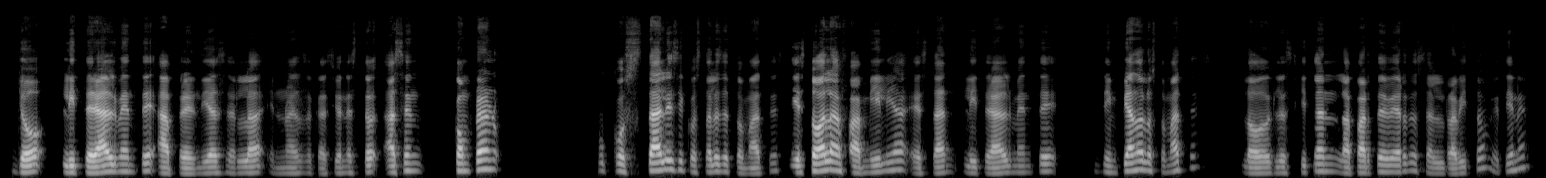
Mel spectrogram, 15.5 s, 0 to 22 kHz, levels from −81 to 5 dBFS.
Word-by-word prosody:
Yo 150 +2 +3
literalmente 150 +4 +5
aprendí 120 0 0
a 130 - +4
hacerla 130 +1 -3
en 125 -4 -25
una 120 0 -13
de - - -7
esas 125 0 -20
ocasiones, 130 +3 -12
to 150 +1 -3
hacen 165 +5 -2 0.3
compran 195 +5 +3 1.0
u 175 -1 -19
costales 175 +4 +4
y - - -7
costales 150 0 -6
de 155 - -6
tomates, 120 +8 -9
y 140 - -2
es 140 - -6
toda 170 +1 +8
la 185 -3 +5
familia, 170 +6 -2
están 125 0 -5
literalmente 140 +4 -5 0.4
limpiando 170 +6 +1
los 175 -1 -7
tomates, 175 - -7 0.4
los 125 0 -3
les 130 +1 -12
quitan 160 +1 -5
la 125 -1 -3
parte 130 +3 -1
verde, 150 +4 -4
o - - -20
sea, 150 -7 -13
el 115 -1 -11
rabito 125 - -9
que 230 - -22
tienen, 220 +9 -13
140 Hz, 160 wpm, -23 LUFS, 130-170 Hz, 1.0 s, toda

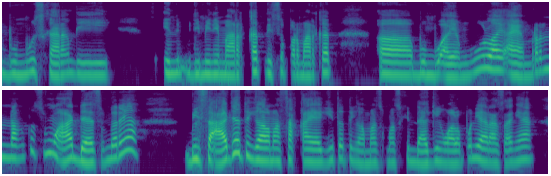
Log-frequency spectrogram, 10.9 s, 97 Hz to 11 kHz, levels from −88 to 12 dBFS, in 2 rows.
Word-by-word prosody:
bumbu 195 +2 -5
sekarang 190 -1 -2
di 185 -1 -6 0.6
in 200 0 -3
di 195 -3 -8
minimarket, 190 +3 -1
di 195 - -5
supermarket, 185 +1 -2 0.5
eee, 190 -2 +5
bumbu 190 0 -2
ayam 170 -1 0
gulai, 250 +5 +3
ayam 175 -3 +1
rendang 245 +3 -1
itu 250 - -21
semua 290 -9 +3
ada. 215 -5 +3
Sebenarnya 245 - +1 0.5
bisa 225 -1 +3
aja 330 - +6
tinggal 225 -9 +4
masak 210 +1 -2
kayak 200 +1 -1
gitu, 235 - -4
tinggal 195 -6 -8
masuk-masukin 190 +1 -9
daging, 185 +2 -3
walaupun 190 +7 -2
ya 210 - +4
rasanya 195 +5 -3
195 Hz, 165 wpm, -23 LUFS, 185-225 Hz, 0.6 s, aja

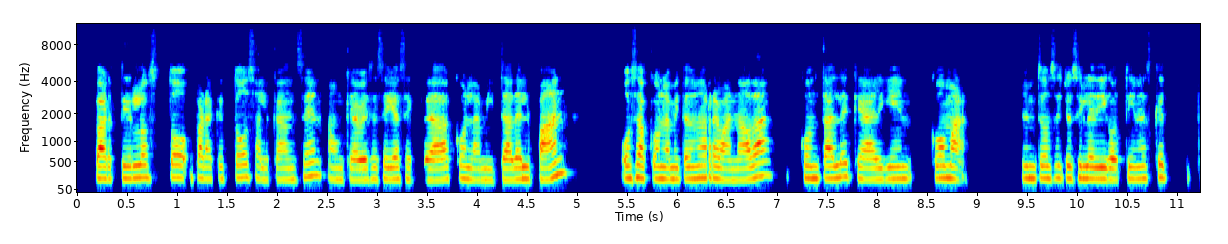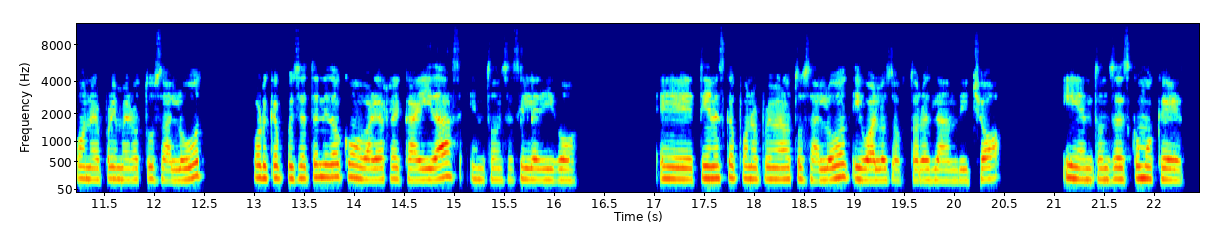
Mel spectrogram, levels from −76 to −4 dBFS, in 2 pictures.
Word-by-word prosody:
partirlos 205 +1 +2
to 215 -2 0
para 200 -2 0
que 200 - -8
todos 215 +2 -4
alcancen, 185 +5 -4
aunque 185 -1 -5
a - - +4
veces 185 +1 0
ella 195 0 +1
se 190 -1 -9
queda 180 +1 +3
con 200 0 -4
la 180 - -3
mitad 180 0 -1
del 195 +1 +2
pan, 230 +11 +2 0.5
o - - -1
sea, 210 -1 +3
con 200 0 -1
la 190 - +1
mitad 195 0 -1
de 200 - 0
una 210 +1 +2
rebanada, 200 +5 +2 0.2
con 205 -1 -1
tal 205 +1 +3
de 230 0 -1
que 200 -3 -3
alguien 195 +2 -1
coma. 205 -2 0 0.5
Entonces, 205 0 -2
yo 205 - 0
sí 205 - -3
le 200 -1 +2
digo: 190 -2 +2
"Tienes 200 +2 -4
que 215 -1 -3 0.3
poner 195 -2 -1
primero 185 -1 -1
tu 200 - -3
salud", 180 +7 +1 0.5
porque, 210 -1 +2
pues, 205 0 -2
si 205 - +2
ha - - +1
tenido 225 +1 +2
como 215 -3 +2
varias 185 +1 +2
recaídas, 190 +5 +3
entonces, 185 -2 -6
sí 195 - -2
le 185 -1 +2
digo: 180 -1 -1 0.7
"Eh, 190 -2 +2
tienes 205 0 +4
que 210 - 0
poner 195 -2 -1
primero 190 0 +1
tu 190 - -2
salud", 185 +5 +2
igual 180 -3 +3
los 180 0 +1
doctores 175 0 -2
le 175 - 0
han 170 0 -3
dicho. 185 +4 -1 0.6
Y 210 -3 +3
entonces, 185 +1 0
como 205 -1 +3
que 180 -3 +2
195 Hz, 190 wpm, -23 LUFS, 185-205 Hz, 0.7 s, a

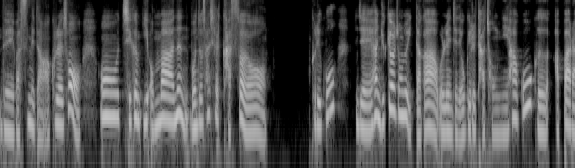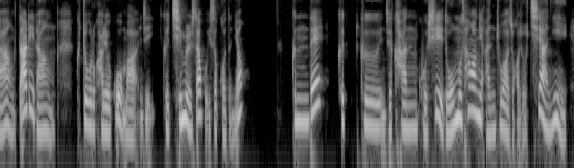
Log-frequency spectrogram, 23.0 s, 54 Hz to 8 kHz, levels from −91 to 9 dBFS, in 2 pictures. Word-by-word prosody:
네 170 -4 -4
맞습니다. 175 +5 -2
아 - - -4
그래서 205 +10 +2 0.4
어 250 -1 +3
지금 230 -1 +1
이 210 0 0
엄마는 225 +4 +2
먼저 200 +2 -1
사실 265 +3 -3
갔어요. 160 - 0 0.9
그리고 250 - -2 0.4
인제 180 -3 0
한 235 0 +3
6 210 - -5
개월 310 -1 +5
정도 260 -3 +1
있다가 170 +1 +1
원래 165 0 -1
인제 155 -2 -6
여기를 165 +4 -4
다 155 - -1
정리하고 230 - -2
그 165 -3 -2 0.2
아빠랑 180 -1 +1
딸이랑 170 - +3 0.4
그쪽으로 190 -3 -1
가려고 160 -9 0
막 145 -1 -1
인제 - - -7
이 260 - -13 0.2
그 170 - -5
짐을 220 -1 +5
싸고 255 +5 +2
있었거든요? 175 - -4 1.0
근데 225 - +1 0.3
그 215 - 0 0.3
그 190 -3 -1
인제 170 - -5
간 180 -1 -2
곳이 185 - 0
너무 190 +9 +2
상황이 285 -3 +2
안 160 +1 -5
좋아져 175 -5 -2
가지고 - - -10
치안이 210 - +2
195 Hz, 260 characters per minute, -23 LUFS, 165-245 Hz, 1.0 s, 개월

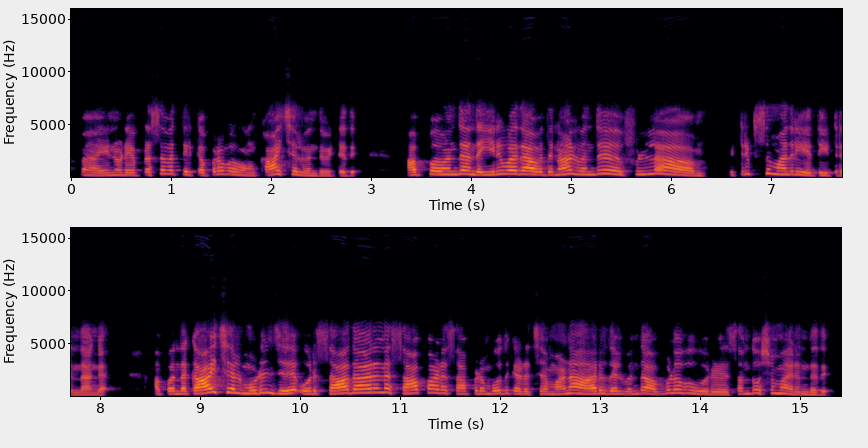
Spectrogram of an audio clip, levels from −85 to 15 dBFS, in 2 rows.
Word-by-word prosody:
அ - - -5 0.2
என்னுடைய 235 0 -4
பிரசவத்திற்கு 275 -3 -4
அப்புறம் 295 +7 -5 0.4
காய்ச்சல் 295 -3 0
வந்து 200 -2 -8
விட்டது. 275 +8 -6 0.6
அப்போ 250 +5 -2
வந்து 295 +4 0
அந்த 275 -4 +1
20வது 310 -5 +4
நாள் 315 +4 +3
வந்து 285 +6 -3 0.2
ஃபுல்லா 305 +3 -2 0.8
ட்ரிப்ஸ் 335 +4 -7
மாரி 295 -2 -1
ஏத்திட்டுருந்தாங்க. 190 -6 -5 0.6
அப்போ 230 +2 -7
அந்த 255 0 +2
காய்ச்சல் 365 +1 +7
முடிஞ்சு, 295 -3 0 0.2
ஒரு 260 +2 -2
சாதாரண 350 +7 +5 0.2
சாப்பாட 325 +3 +2
சாப்புடும்போது 260 +2 -3
கிடைச்ச 240 0 -5 0.2
மன 240 +4 -1 0.2
ஆறுதல் 265 -1 +1
வந்து 255 +4 -4
அவ்வளவு 315 +5 -5
ஒரு 225 -2 -5 0.2
சந்தோஷமா 295 +2 -4
இருந்தது. 220 - -6
285 Hz, 130 wpm, -20 LUFS, 255-320 Hz, 0.8 s, காய்ச்சல்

